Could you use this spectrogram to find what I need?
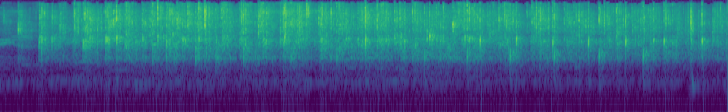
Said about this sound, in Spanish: Vamos a ponernos de pie esta tarde, damos gracias al Señor, un aplauso a Cristo.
